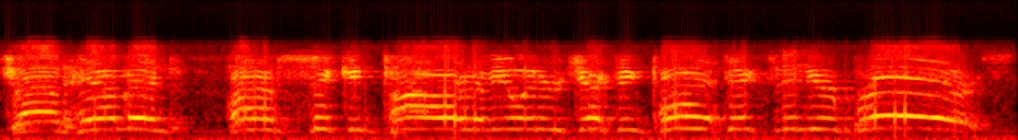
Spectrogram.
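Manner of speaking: high-pitched mock yell at the man; imitating a yell. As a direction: squeal it like an outraged churchgoer. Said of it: "She was yelling".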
